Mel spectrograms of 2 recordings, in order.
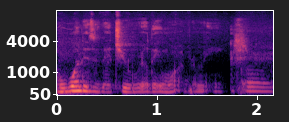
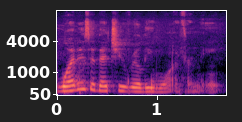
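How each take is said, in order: First: It is asked in a dramatic, sad-sounding voice. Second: It is asked in a plain, ordinary tone.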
